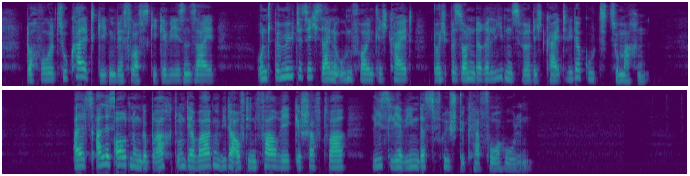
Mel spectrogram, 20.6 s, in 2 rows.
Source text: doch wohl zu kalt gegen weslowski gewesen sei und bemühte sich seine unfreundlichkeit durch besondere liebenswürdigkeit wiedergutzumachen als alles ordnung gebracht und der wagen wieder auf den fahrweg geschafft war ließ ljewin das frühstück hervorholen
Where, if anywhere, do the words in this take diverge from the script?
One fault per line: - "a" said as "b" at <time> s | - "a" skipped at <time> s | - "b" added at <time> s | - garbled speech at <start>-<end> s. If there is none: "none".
none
